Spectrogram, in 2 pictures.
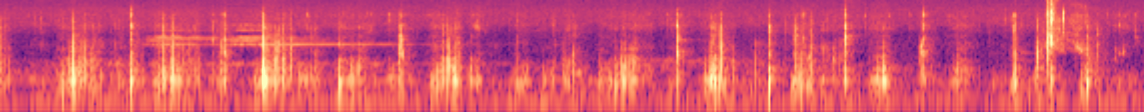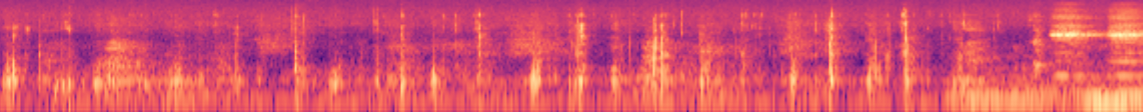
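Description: Close-miked chewing of red slate blocks: a steady run of sharp, dry crunches, about two to three a second.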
